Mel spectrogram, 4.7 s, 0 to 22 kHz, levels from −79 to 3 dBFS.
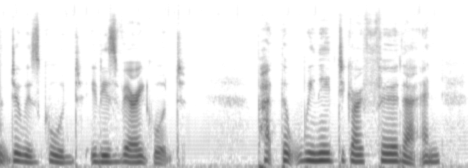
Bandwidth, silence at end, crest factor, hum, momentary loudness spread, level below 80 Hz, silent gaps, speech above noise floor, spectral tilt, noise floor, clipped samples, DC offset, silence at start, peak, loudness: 18 kHz; 0.3 s; 16 dB; none; 9 LU; -48 dBFS; none; 26 dB; -6 dB/octave; -55 dBFS; under 0.1%; under 0.1%; 0 s; -14 dBFS; -29 LUFS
